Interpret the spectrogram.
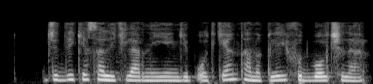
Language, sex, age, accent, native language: Uzbek, female, 18-24, Toshkent shahri, Uzbek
